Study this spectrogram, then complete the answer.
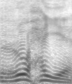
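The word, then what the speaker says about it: Rouhia: Alors, je prononce mal le mot Roya. Oui. Je le signale, c'est R-O-H-I-A. Et en arabe, j'arrive pas à le dire. Rouhiya.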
